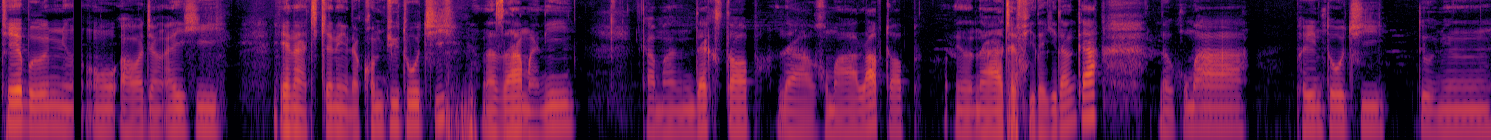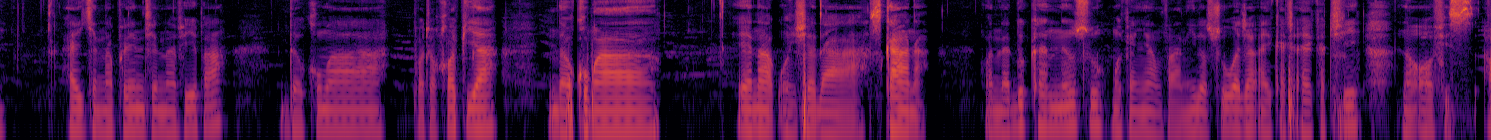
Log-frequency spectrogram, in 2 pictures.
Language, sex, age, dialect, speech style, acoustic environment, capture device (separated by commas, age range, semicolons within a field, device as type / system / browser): Hausa, male, 18-24, Nigeria - Kano, relaxed; focused, silence; nature, mobile / Linux / Chrome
